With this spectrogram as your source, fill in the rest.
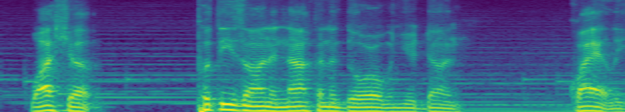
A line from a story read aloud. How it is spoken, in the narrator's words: she said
